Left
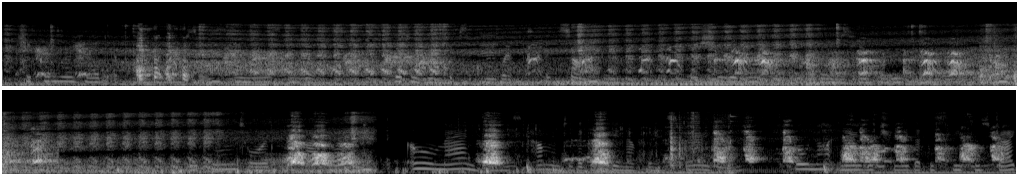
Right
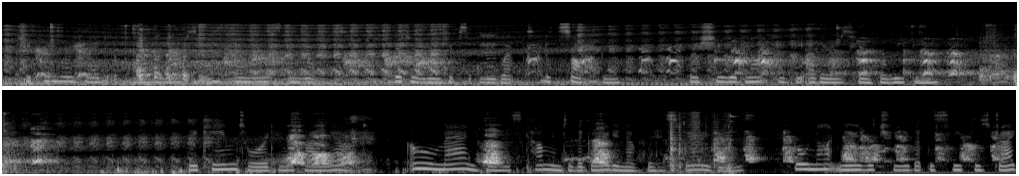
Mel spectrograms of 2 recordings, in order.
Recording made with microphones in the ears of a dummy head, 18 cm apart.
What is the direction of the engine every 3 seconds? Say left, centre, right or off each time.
right, centre, left, left, left, left, left.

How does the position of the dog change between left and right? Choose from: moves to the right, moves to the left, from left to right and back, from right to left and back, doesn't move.
moves to the left.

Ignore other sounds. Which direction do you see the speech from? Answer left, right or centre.
right.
